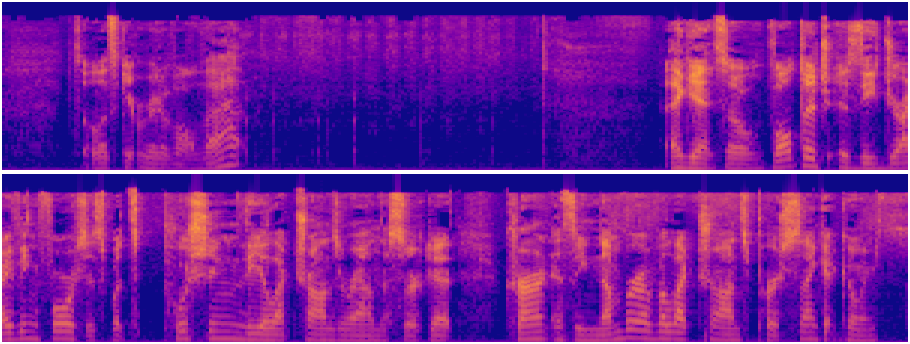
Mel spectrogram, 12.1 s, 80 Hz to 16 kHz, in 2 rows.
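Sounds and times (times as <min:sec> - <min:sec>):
low electrical hum: 0:00.0 - 0:12.0
stylus scratching on tablet: 0:01.0 - 0:03.6, 0:09.8 - 0:12.0.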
